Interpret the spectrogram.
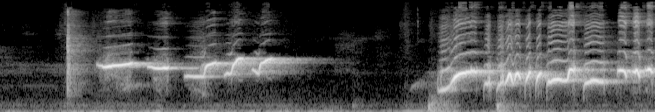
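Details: White-rumped shama song used as a lure for stressed caged birds that have gone silent; clear whistled notes step up and down, a pause, then a richer warbled phrase with rising slurs.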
